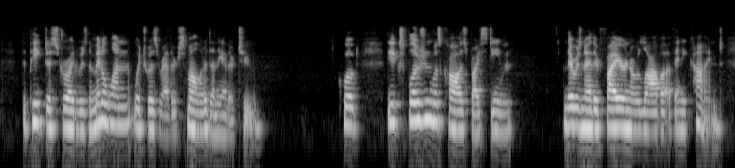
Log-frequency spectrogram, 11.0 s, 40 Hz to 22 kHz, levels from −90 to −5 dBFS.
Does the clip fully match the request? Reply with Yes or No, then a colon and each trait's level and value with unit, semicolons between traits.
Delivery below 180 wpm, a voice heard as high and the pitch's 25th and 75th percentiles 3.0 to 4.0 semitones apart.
No: average, 165 wpm; medium, 180 Hz; average, 3.6 semitones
